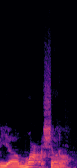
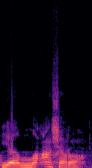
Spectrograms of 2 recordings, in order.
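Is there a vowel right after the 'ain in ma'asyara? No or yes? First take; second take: no; yes. First: The 'ain closes the syllable with no vowel. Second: A vowel follows the 'ain before 'sya'. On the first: The speaker calls it right. "sebenarnya sebutan yang betul" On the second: The speaker calls it wrong. "itu ada baris"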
